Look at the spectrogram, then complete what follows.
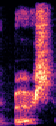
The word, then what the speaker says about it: Boushh: any kind of audio book, it has been pronounced as Boosh. Okay. But growing up, before I heard all this, I always pronounced it Bausch.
